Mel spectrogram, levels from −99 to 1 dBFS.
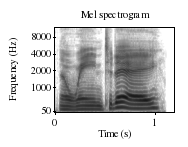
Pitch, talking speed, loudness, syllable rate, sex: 155 Hz, 200 wpm, -14 LUFS, 4.0 syllables/s, female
